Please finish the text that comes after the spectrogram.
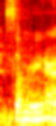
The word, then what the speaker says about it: Submariner: i'm not very cultured i uh mispronounced the rolex last time right it's submariner i don't know it's submarine submariner i'm gonna wear that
